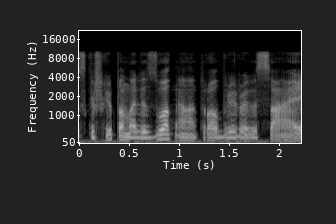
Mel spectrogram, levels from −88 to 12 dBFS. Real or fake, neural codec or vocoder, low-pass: fake; autoencoder, 22.05 kHz, a latent of 192 numbers a frame, VITS, trained on many speakers; 9.9 kHz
